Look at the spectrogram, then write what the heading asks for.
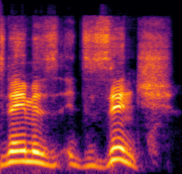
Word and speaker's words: Tzeentch: It's pronounced Tzeetiche. That will make a lot of people really frustrated if you put that in a YouTube video. It's Tzeentch. Tzeentch.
